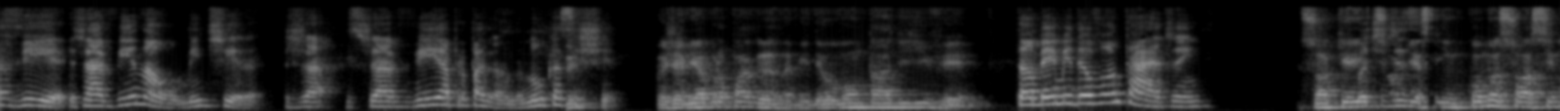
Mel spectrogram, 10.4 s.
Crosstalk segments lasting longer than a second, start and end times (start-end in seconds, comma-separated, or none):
none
